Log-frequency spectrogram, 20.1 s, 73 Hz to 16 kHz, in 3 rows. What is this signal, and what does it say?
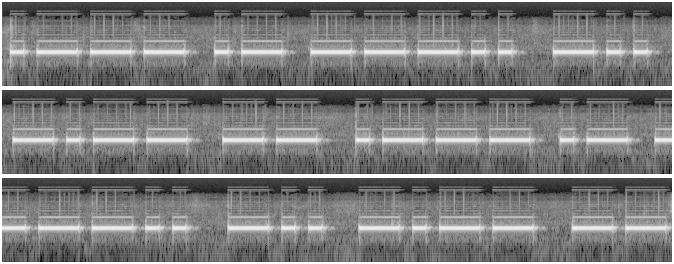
Morse code, heard as a keyed tone, about 9 wpm, 650 Hz. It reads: JA8DYM JA8DYM
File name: jh8cbh / 2019cw / sp09- w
